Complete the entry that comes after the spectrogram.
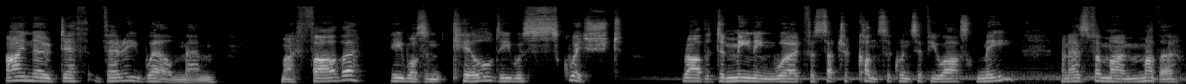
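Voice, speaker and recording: A cheeky male fly from a radio drama, acted by a man, with a highish, very bright, forceful voice. He wheedles and rambles, mixing grovelling politeness with impudent bargaining. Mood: earnest, reflective. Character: cheeky, pleading, fast-talking male fly caught by a spider. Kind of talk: illustrated radio drama acting.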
